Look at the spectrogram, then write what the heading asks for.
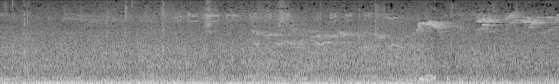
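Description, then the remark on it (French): Songbirds sing in the open air in Normandy, a European robin's thin warbling phrases overhead and a blackbird's fluting song a little farther off, over a steady rumble of road traffic. “Là, on a les deux. On a le rouge-gorge au-dessus de nous et le merle un petit peu plus loin.”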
